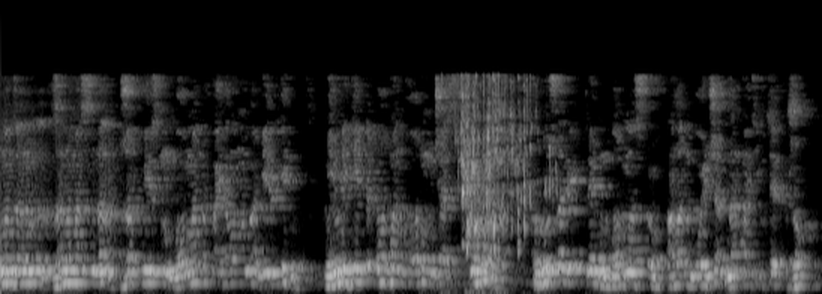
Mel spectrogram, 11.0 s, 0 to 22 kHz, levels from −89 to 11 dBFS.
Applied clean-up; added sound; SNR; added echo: classical method WPE with log-MMSE.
